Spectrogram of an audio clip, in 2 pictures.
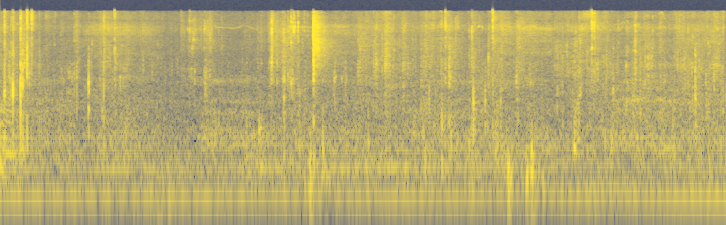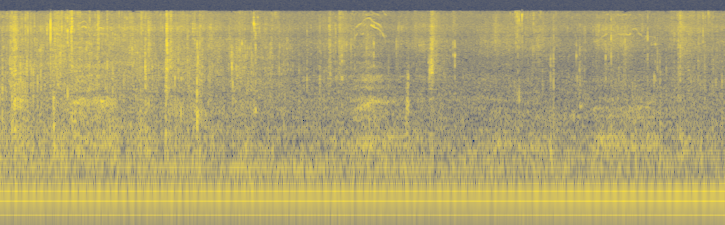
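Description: Faint footsteps on damp leaf litter and twigs, with scattered small crackles and one sharper snap about three seconds in.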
